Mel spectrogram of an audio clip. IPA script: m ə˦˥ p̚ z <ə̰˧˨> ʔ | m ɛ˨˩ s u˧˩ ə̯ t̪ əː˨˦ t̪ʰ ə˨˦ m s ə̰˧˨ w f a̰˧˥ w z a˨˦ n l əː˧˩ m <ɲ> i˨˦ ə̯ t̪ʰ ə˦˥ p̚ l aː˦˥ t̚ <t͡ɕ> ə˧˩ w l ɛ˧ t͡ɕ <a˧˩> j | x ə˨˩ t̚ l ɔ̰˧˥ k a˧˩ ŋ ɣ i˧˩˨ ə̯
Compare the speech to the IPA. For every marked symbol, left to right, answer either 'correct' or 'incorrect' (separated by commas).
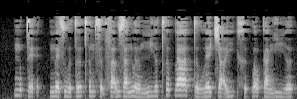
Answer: incorrect, correct, incorrect, incorrect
